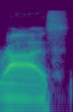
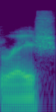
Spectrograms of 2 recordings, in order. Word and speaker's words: Ra's al Ghul: towards Ra's al Ghul, not Ra's, like Batman Beyond. It's Ra's, but that's okay. It's whatever. That's not a big deal. But it's really not. I'm not being sarcastic. They mispronounce his name, but like, who really cares?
